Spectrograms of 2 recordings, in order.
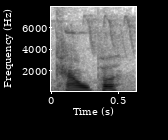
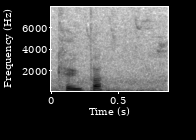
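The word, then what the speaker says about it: Cowper: 1700s a gentleman called cper although I've now discovered you have to pronounce it as Cooper and I'll read one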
